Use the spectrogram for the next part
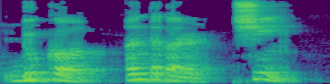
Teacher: विसर्ग कंठ वर्ण है जिसके उच्चारण में ह के उच्चारण को एक झटका सा देकर श्वास में मुंह से एकदम छोड़ देते हैं।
